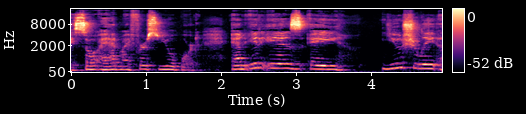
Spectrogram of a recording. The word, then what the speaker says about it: julbord: So this tradition is called Julbord, Julbord, Julbord. And it's so funny because they pronounce it Jul, Yule, and in America we spell Yule, Y-U-L-E.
